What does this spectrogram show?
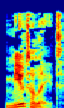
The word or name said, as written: mutilate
